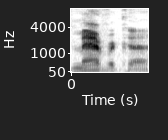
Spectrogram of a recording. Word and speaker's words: Mavica: Mavica. I'm saying it wrong. They were saying Mavica, but it's Mavica. I think it's Mavica, and that stands for something too. It stands for magnetic video camera.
